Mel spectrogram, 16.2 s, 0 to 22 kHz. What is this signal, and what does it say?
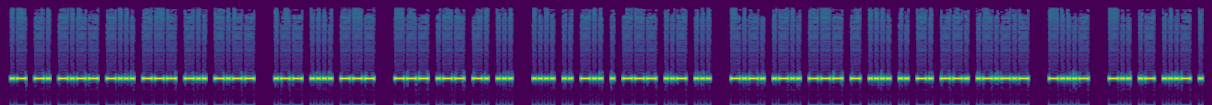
Morse code, heard as a keyed tone, about 30 wpm, 1000 Hz. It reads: ANYBODY WHO OWNS HIDEOUS CLOTHING. <BT> DAVE
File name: qotdfiles / 30wpm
